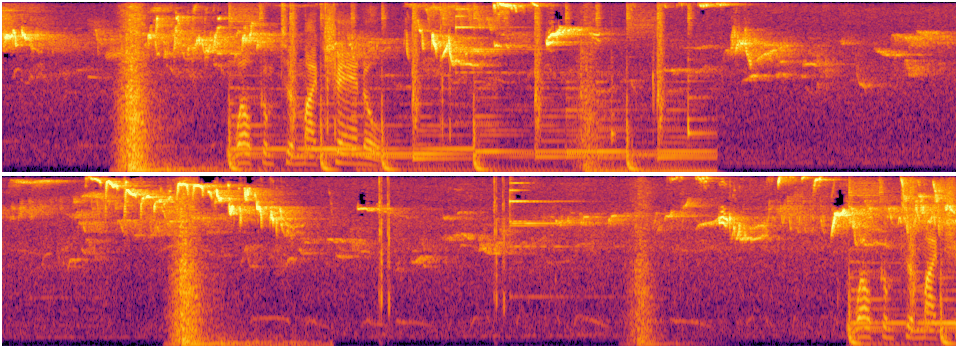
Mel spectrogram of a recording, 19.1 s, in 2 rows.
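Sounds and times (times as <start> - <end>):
birds chirping and twittering: 0.0 - 19.0
whoosh: 1.1 - 2.3, 5.7 - 6.1, 11.2 - 12.8, 15.8 - 16.6.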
